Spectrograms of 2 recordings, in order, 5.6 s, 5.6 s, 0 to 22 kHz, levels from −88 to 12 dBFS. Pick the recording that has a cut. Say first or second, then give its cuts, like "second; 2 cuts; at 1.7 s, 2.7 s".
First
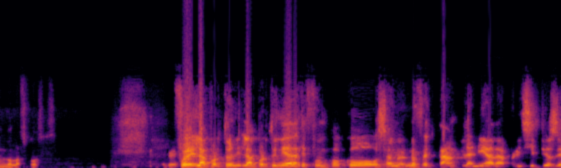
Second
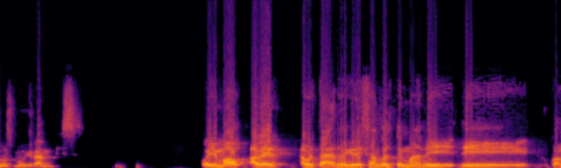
first; 2 cuts; at 1.5 s, 3.0 s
